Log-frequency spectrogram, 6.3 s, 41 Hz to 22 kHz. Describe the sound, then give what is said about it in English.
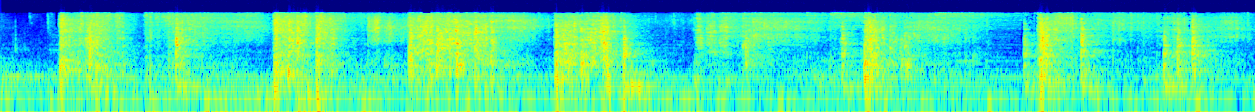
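Crisp, browned oven-roasted snack pieces tipped into a bowl after baking for about 30 minutes, making repeated rattling, clattering bursts with short pauses between pours. “I've removed it from the oven, and now I'm going to go ahead and add the seasoning. What I'd like to do is to just put that into a bowl.”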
